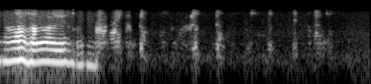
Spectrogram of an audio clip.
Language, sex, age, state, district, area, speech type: Hindi, female, 60+, Uttar Pradesh, Lucknow, rural, conversation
